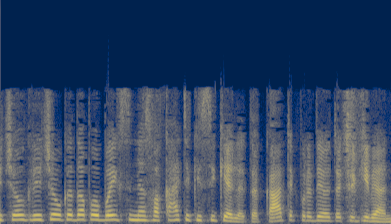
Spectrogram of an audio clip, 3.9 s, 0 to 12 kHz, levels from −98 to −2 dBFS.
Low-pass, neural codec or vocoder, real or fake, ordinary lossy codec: 7.2 kHz; codec, 16 kHz, 0.5 kbps, X-Codec, HuBERT features, trained on LibriSpeech; fake; AAC, 32 kbps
